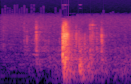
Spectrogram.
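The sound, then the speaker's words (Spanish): A woman shuts a door with a solid thump, followed by a couple of softer knocks and rattles as it settles, moderately loud with no one speaking. “Pasa entonces y cierra la puerta. Ella lo hace.”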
